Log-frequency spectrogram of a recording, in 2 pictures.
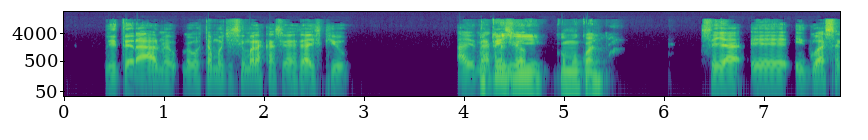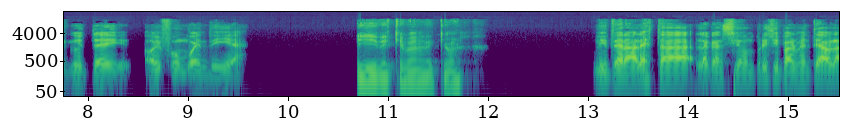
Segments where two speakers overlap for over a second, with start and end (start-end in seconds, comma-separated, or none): none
